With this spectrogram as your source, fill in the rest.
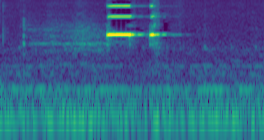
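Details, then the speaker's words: Two short high-pitched beeps over room hum: a PCA infusion pump reminding that the start button has not been pressed, with a bolus dose pending, after the IV site was checked for redness, edema and leakage. "and blood's backing up and the machine's reminding me hey you didn't start hit the start button"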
